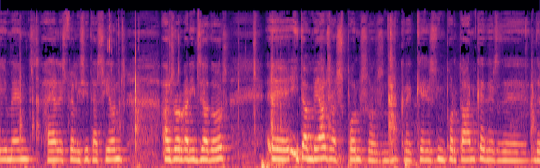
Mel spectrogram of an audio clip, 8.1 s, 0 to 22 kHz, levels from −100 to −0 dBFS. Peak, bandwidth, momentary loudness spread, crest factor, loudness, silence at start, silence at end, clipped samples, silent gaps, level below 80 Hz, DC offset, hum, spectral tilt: 0 dBFS; 16.5 kHz; 9 LU; 16 dB; -18 LUFS; 0 s; 0 s; under 0.1%; none; -34 dBFS; under 0.1%; none; -5.5 dB/octave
